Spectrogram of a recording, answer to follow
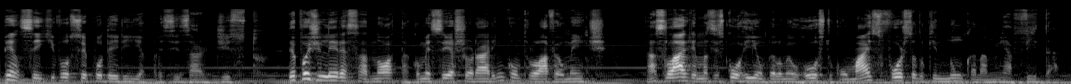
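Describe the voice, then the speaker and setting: A man with a Brazilian accent narrates a scripted horror story in a grave, dramatic way, his mid-range voice a bit bright and moving at normal speed. Music plays in the background.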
